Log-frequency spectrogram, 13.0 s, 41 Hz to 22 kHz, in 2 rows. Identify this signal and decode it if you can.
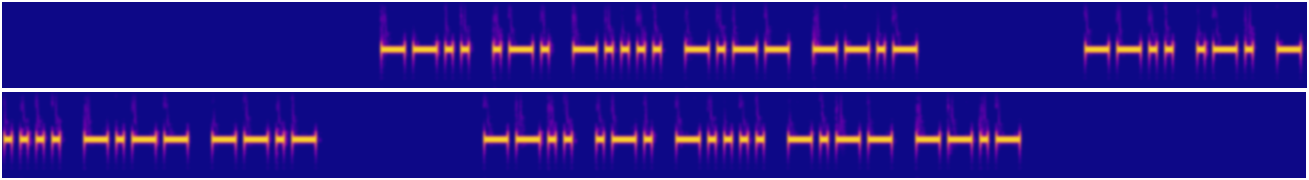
Morse code, heard as a keyed tone, about 30 wpm, 700 Hz. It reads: ZR6YQ ZR6YQ ZR6YQ
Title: DXCC-100 Call Signs - 5 Characters - Repeated 3x - 30wpm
